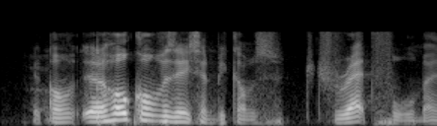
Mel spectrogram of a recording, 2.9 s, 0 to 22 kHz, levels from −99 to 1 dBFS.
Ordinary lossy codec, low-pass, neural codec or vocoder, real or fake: none; none; none; real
